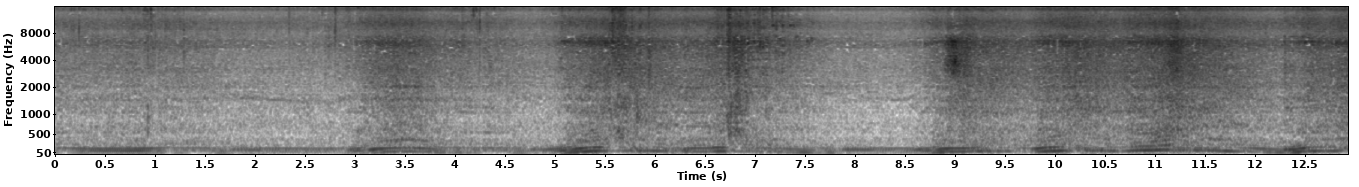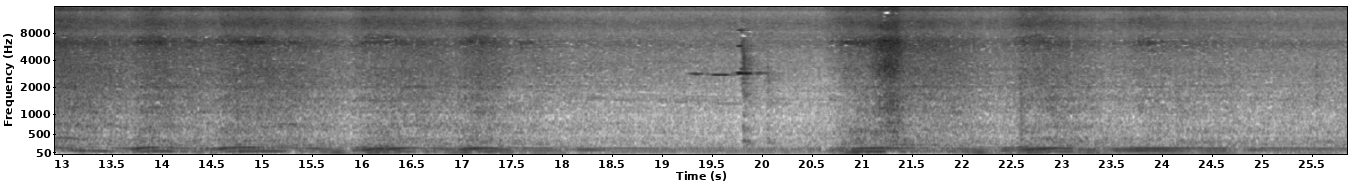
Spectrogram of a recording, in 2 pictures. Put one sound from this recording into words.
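A car engine idles and revs up and down close by.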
